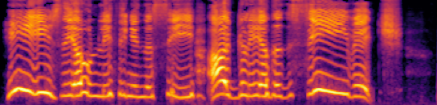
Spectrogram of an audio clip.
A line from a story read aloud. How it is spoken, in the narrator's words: screamed a Burgomaster Gull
